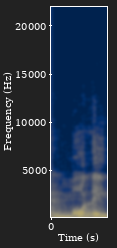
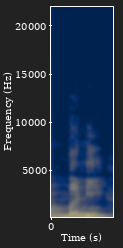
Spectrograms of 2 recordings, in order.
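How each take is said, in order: First: "money" said wrongly as "MOH-nay"; mispronounced money. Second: "money" said as "MUH-nee"; correct money pronunciation. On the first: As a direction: say "money" with a round o and an "ay" ending. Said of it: "tem gente que fala money". ("money" pronunciado errado, como "mônei") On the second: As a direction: say "money" with an "uh" vowel and an "ee" ending. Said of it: "você fala money". ("money" pronunciado certo, como "mãni") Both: Shown as a demonstration.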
